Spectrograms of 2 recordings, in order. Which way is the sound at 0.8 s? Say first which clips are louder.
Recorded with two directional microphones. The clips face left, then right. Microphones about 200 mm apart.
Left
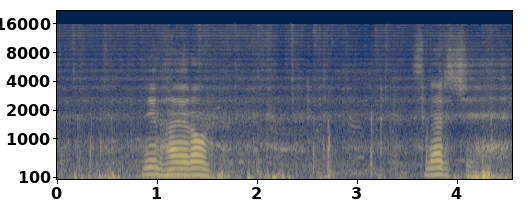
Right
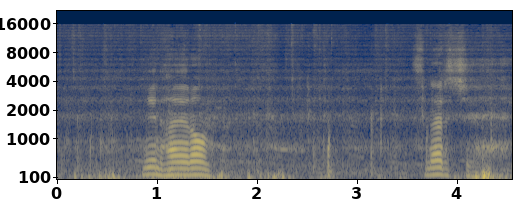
Left 1 dB; 5° left (ahead or behind).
